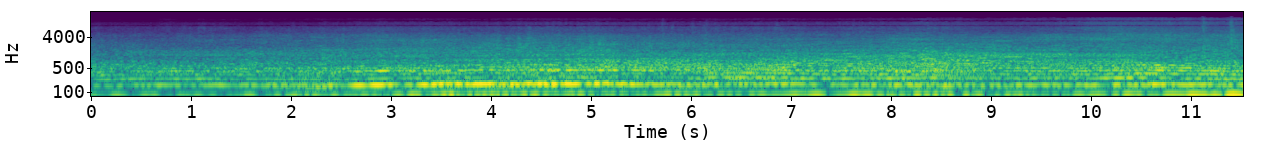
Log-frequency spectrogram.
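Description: Several speedway motorcycles racing on a dirt track, their 500 cc single-cylinder engines running hard together in a continuous drone that grows louder a few seconds in.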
